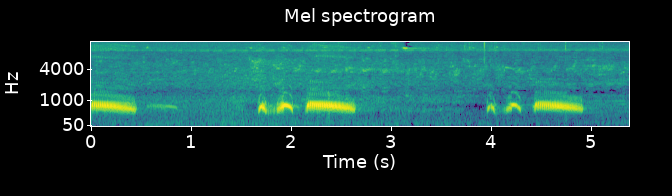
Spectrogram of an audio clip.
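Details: Cu gáy, the spotted dove, in the copper-voiced style used to excite and lure rival doves: a long coo, then two short hooked notes and a sustained mellow coo, given twice in a quiet setting.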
